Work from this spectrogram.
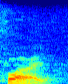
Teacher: o dente superior vai encostar no lábio inferior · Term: sons lábio dentais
